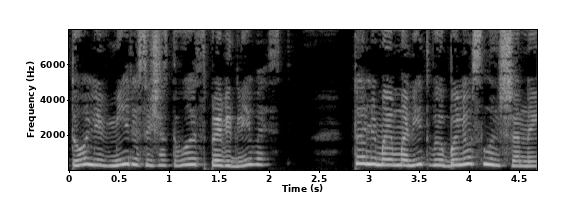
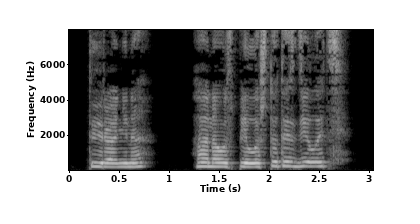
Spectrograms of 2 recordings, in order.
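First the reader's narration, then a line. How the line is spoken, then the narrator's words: Fierce growl. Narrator (Russian): прорычал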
